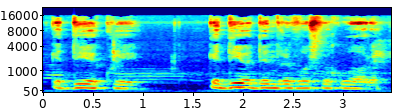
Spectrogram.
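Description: Slow, gravelly male preacher. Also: medium pitch, steady tone, dark tone, reverberant, faint music behind, rough recording. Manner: slow, drawn-out, emphatic preaching. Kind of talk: live sermon.

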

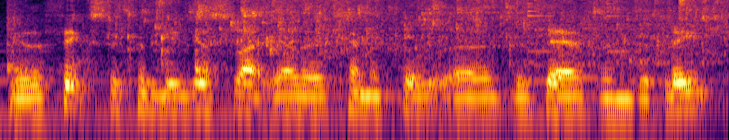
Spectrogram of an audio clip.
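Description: A man's voice: on the low side, a little fast. A man giving a casual, practical how-to talk in his home kitchen, with some fillers. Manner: relaxed, plain and practical, with fillers. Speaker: photography hobbyist demonstrating. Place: home kitchen, indoors, at the sink. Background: running tap water and loud music.

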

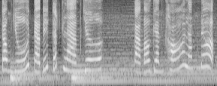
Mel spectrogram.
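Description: An actress voicing a small, caring firefly companion in a cartoon, who talks in a slow, worried, coaxing way. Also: female voice, very high voice, over music, voice pushed up.

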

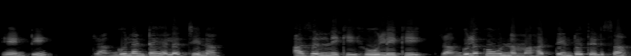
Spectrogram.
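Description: A playful young man teases his sweetheart down the phone in this audiobook novel, as a woman reads him in her own fairly high voice. His talk is affectionate and mischievous. The audio sounds dull and lo-fi. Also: a little slow, close to an everyday voice. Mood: teasing. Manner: teasing and affectionate.

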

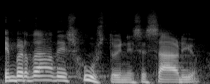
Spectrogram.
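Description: Wearing a lapel mic in a small wood-panelled indoor chapel, a priest prays at Mass in a solemn, measured, formal way. His voice is mid-range, sing-song and gravelly, with a darkish tone.

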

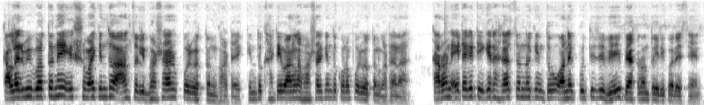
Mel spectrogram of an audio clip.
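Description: A man's voice: high-pitched, lively intonation, fast talker. A man giving a formal debate speech in a lecturing, point-by-point manner. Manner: formal, lecturing, counts off figures.

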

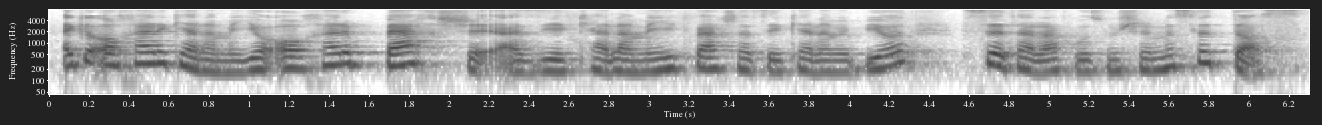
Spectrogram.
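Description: Explaining pronunciation with patience, a medium-pitched young woman leads a language lesson and eases her pace whenever she reaches an example word.

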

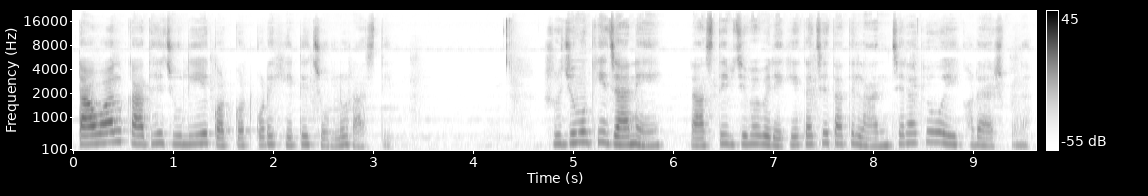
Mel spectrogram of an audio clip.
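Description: Woman storyteller, voices all the parts, warm tone, fairly high pitch. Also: normal speed. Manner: voices all characters herself, lively dialogue. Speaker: story reader. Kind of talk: expressive storybook narration.

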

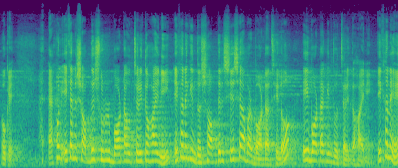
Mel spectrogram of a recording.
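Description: A man's voice: sits high, a little mellow, slight background noise. Man teaching grammar in an echoey room. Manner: spells words out syllable by syllable, then asks the class questions. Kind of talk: classroom lesson explaining spelling rules. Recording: echoey room with long reverb.

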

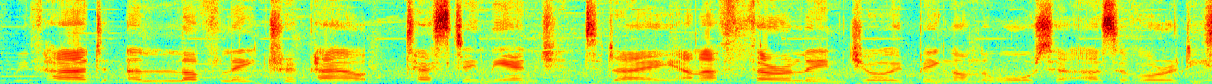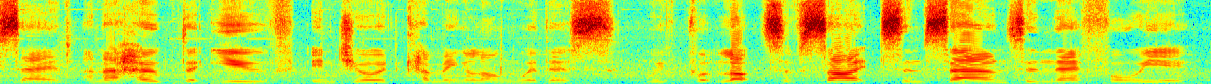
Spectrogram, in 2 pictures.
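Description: A woman's voice: on the low side, fairly even intonation, moderate pace, few pauses, music in the background, poor audio. A middle-aged woman co-hosting a sailing vlog, narrating and chatting in a cheerful, chatty way. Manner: cheerful, chatty, laughs often. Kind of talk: casual vlog narration and chat. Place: outdoors on a sailboat in a marina.

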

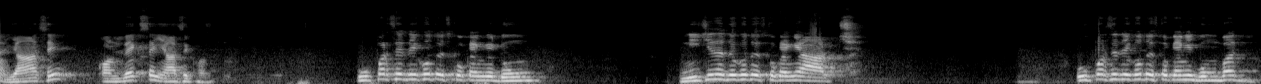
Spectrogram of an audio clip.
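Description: A man from Pakistan teaching a class, explaining English pronunciation patiently, repeating words slowly and putting questions to the students. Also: high voice, warm tone, muffled recording, slight background noise. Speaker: college teacher.

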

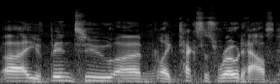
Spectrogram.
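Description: This bar-reviewing vlogger, a man in his forties, has a slightly high, slightly slow and slightly mellow voice. He rambles and thinks aloud on an unscripted walk outdoors through a parking lot and around a bar, his handheld phone at arm's length picking up plenty of noise.

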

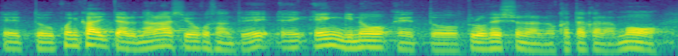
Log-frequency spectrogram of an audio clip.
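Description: A middle-aged man, a pronunciation instructor, demonstrates an app in a meeting room, explaining politely with many hesitations and asking polite questions. His low-pitched voice is fast and a little mellow, with a little hiss or hum in the audio.

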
